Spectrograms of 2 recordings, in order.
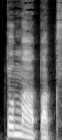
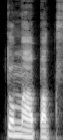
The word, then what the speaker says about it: tumapak: Which is spelled as H-U-W-A-G. It means do not. Up next, we have tumapak. Tumapak. Tumapak. Tumapak is spelled as T-U-M-A-P-A-K.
